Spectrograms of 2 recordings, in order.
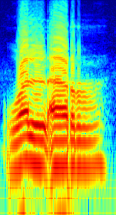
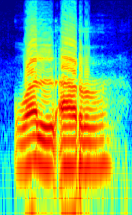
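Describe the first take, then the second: Both takes have the same delivery.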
